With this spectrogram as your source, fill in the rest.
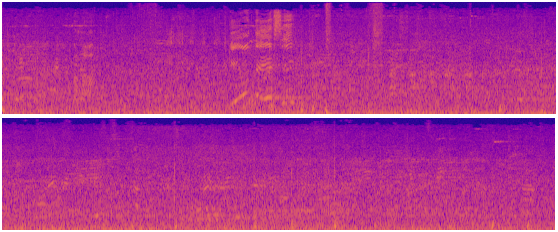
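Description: Footsteps tread steadily on a wooden boardwalk.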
